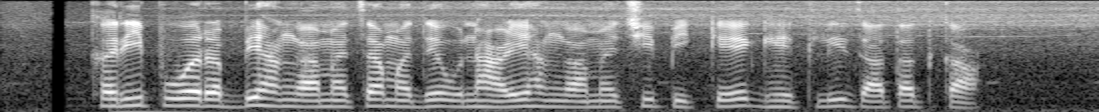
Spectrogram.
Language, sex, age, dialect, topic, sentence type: Marathi, male, 18-24, Standard Marathi, agriculture, question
